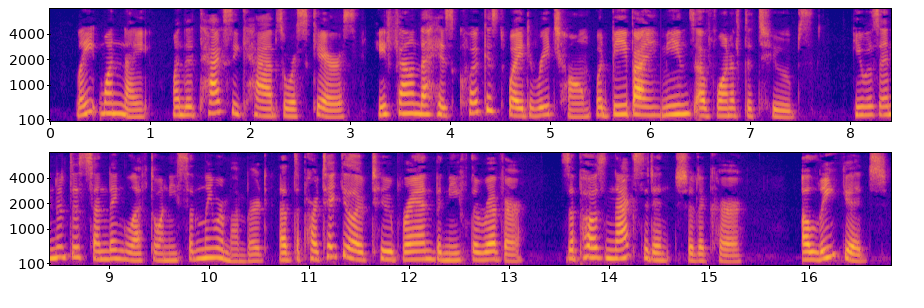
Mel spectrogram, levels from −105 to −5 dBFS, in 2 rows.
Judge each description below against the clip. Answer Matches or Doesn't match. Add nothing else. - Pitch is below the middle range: Doesn't match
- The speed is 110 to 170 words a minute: Doesn't match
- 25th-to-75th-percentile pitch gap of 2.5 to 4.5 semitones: Matches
